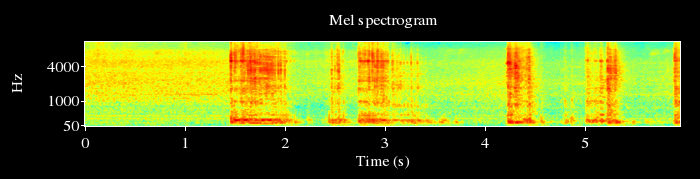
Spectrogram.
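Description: Metal conduit rattles and scrapes as it is handled.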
